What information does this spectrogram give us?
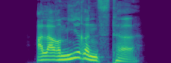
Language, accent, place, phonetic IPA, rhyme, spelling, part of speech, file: German, Germany, Berlin, [alaʁˈmiːʁənt͡stə], -iːʁənt͡stə, alarmierendste, adjective, De-alarmierendste.ogg
- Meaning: inflection of alarmierend: 1. strong/mixed nominative/accusative feminine singular superlative degree 2. strong nominative/accusative plural superlative degree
